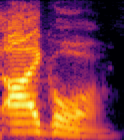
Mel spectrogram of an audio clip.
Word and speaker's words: Igor: Feldman and uh Frankenstein no I'm sorry it's pronounced Igor ithm that's my that I've seen I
